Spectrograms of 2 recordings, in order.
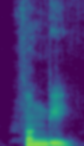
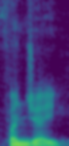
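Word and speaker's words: Fungi: तो मोनेरा और एक फंगी या फंजाई, जो भी आप प्रोनाउंस करते हो इसको, फंजी या फंगाई, कवक बोलते हैं जिसको हिंदी में।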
